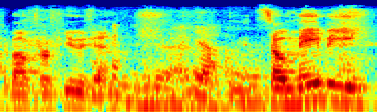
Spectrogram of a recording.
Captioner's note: laughter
